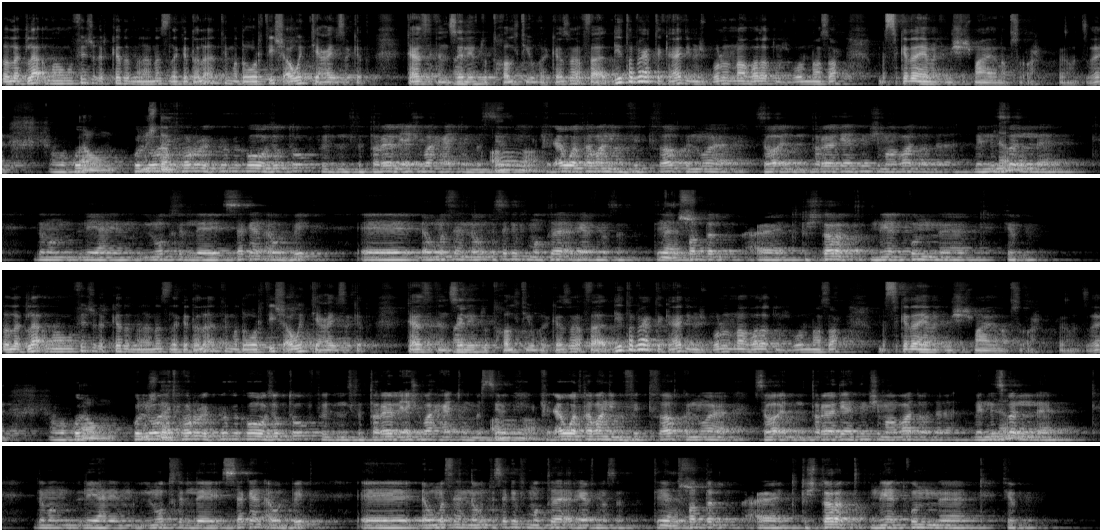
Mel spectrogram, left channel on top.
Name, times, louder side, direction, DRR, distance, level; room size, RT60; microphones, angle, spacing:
voice 1, 0.0-11.5 11.8-12.1 12.3-12.7 15.9-16.4 20.9-21.2 28.5-28.9, left 1 dB, 30° left, 8 dB, 1.9 m, -22 dB
voice 2, 11.4-11.9 12.3-21.5 21.9-25.1 25.5-32.1, right 1 dB, 65° right, 6 dB, 3.8 m, -22 dB
25.5 x 16.0 x 8.5 m, 1.0 s
head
